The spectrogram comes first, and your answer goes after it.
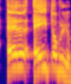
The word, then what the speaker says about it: law: L-A-W, 법, L-A-W는 그 중간 소리, O와 어의 중간 소리, open O가 됩니다. law가 될 거고요.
